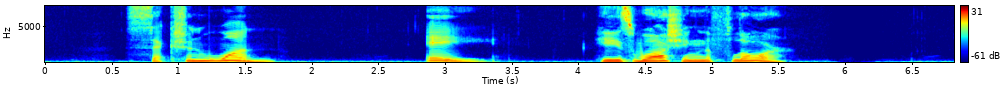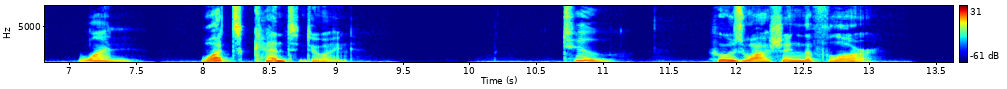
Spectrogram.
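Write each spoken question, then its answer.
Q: He's washing the floor.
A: 1: What's Kent doing?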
